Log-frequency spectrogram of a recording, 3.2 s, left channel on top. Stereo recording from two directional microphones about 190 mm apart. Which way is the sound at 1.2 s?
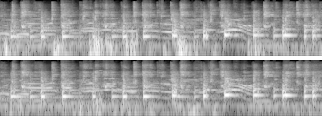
15° left (ahead or behind).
